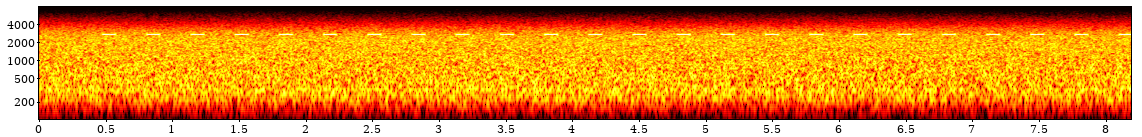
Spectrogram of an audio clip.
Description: Evenly repeated beeps, with radio static. There is no code.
